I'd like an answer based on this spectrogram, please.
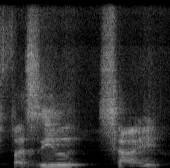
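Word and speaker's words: Fazıl Say: it's a Turkish pianist I know how to pronounce it it's Fazil Sai and this guy just a new album with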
